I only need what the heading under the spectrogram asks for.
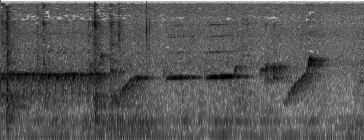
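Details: Canary song played for training canaries: long steady whistled notes, then a smooth upward slur and a quick rising sweep, with faint clicks and a low hum indoors.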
